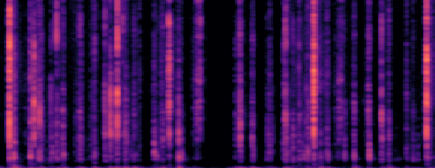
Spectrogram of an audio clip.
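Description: Fingertips and nails type on a blue plastic keyboard with round keycaps, producing a quick run of bright, clicky key taps with a low thump under each press. The tapping pauses briefly near the middle, then resumes at the same steady pace.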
